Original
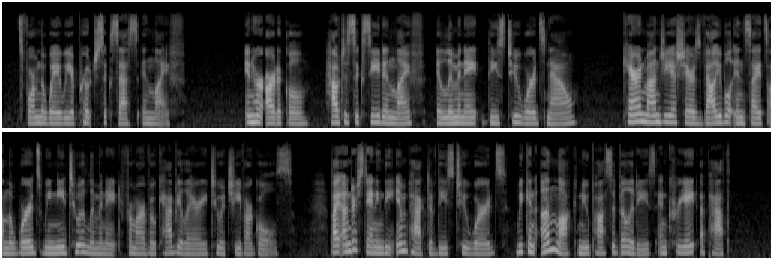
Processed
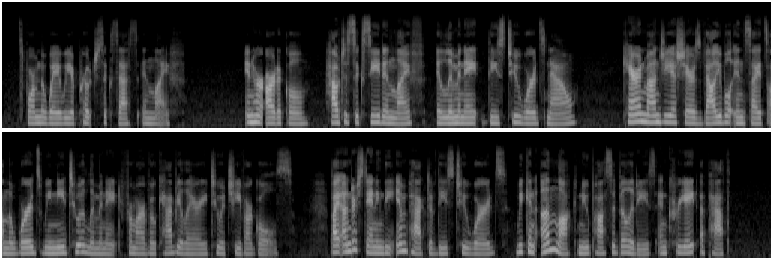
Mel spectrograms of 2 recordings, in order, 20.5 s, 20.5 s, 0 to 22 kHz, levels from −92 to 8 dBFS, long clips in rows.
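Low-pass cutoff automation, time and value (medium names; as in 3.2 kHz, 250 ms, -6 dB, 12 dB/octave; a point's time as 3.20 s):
3.53 s 3 kHz
4.78 s 7.2 kHz
6.72 s 7.2 kHz
7.50 s 3.8 kHz
8.64 s 6.5 kHz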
